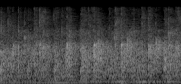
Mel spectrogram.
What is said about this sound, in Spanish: Por favor, un fuerte aplauso para ellos todos nuestros hermanos cubanos, puertorriqueños, República Dominicana también, por favor.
